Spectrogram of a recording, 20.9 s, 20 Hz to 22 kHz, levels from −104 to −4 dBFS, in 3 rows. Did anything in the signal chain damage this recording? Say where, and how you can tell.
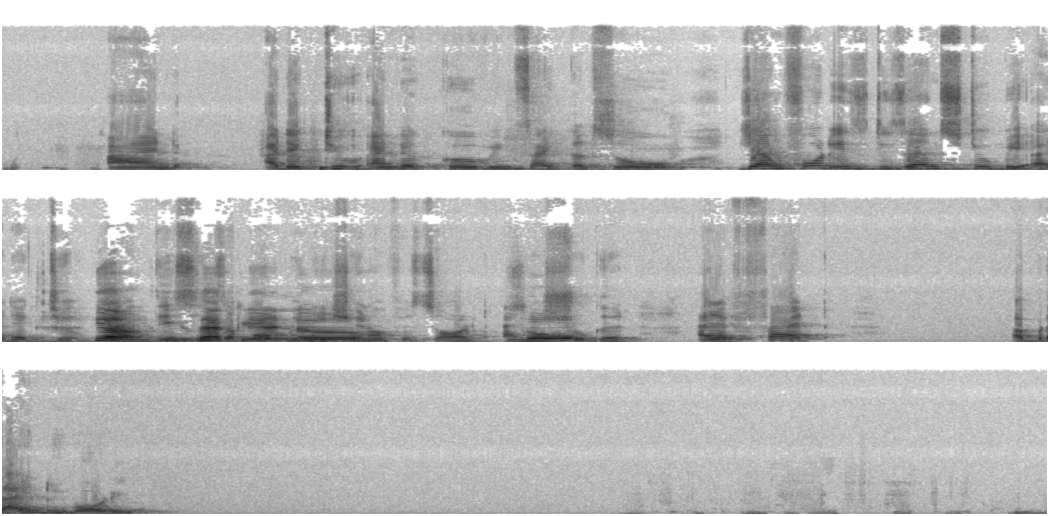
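Yes: hard clipping across the whole speech recording, pointing to a stage driven about 11 dB past its ceiling, most plausibly the converter input. Around one percent of samples hit the limit and flatten, adding harsh upper harmonics on loud syllables. Unlike soft saturation, the edges are abrupt.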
